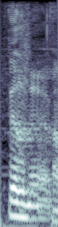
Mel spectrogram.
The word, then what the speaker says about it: Villeneuve: Villeneuve. – Why are you so easily able to say it? – Villeneuve. – And I can't. It's just because it's French, isn't it? Denis Villeneuve.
